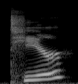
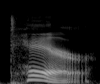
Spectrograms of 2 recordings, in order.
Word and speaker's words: tear: your head with heat grow dizzy susie busy tear tear in eye your dress you'll tear so here is the same spelling they're called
